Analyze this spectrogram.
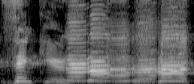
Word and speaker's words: Zinke: Ryan Zinke. It rhymes with pinky.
